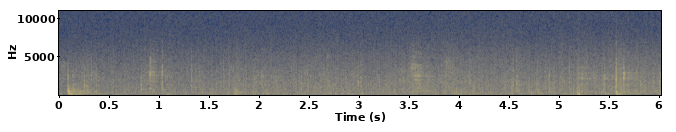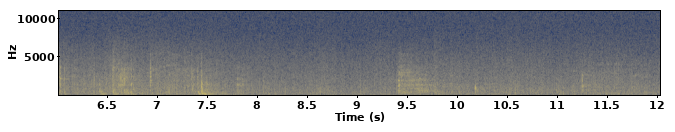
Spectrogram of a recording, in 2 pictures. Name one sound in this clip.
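Wooden boards knock and clatter.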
